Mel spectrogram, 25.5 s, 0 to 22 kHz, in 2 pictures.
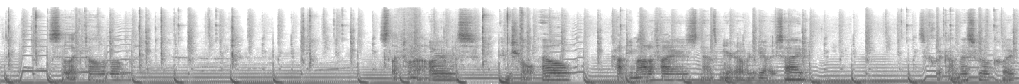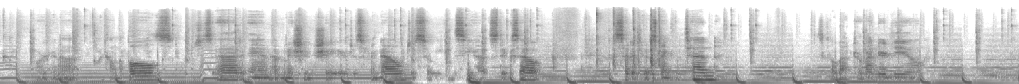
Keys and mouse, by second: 1.0 shift+click, 2.6 shift+click, 4.1 shift+click, 6.3 ctrl+l, 11.2 click, 11.8 click, 12.3 click, 14.9 click, 15.6-17.1 drag, 19.0 click, 19.3-21.1 drag, 21.8 click, 22.6 click, 24.5 click, 25.2 click.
